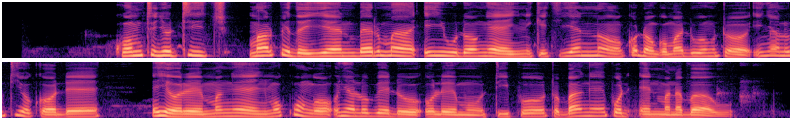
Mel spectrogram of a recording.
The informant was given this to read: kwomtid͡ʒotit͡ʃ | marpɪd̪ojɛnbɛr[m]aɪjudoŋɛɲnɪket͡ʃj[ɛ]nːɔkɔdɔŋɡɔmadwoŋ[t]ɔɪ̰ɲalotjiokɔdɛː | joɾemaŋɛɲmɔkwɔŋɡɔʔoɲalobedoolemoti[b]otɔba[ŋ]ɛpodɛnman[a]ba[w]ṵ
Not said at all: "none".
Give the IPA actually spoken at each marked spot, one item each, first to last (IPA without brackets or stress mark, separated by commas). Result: m, ɛ, t, p, ŋ, a, w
